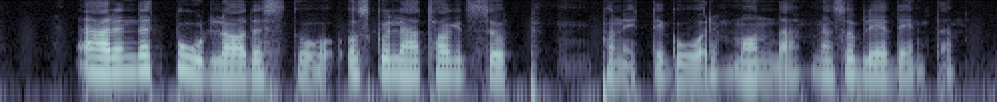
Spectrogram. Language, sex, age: Swedish, female, 23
